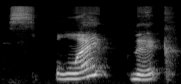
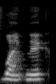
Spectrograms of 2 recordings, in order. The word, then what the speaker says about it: splanchnic: Splanchnick, and I believe Splanchnick, let me look it up, but I believe it means visceral, like the guts, right?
